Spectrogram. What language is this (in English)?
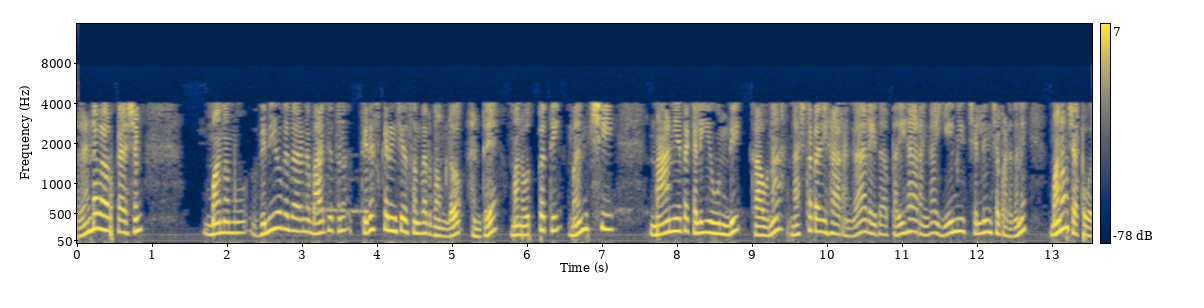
Telugu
